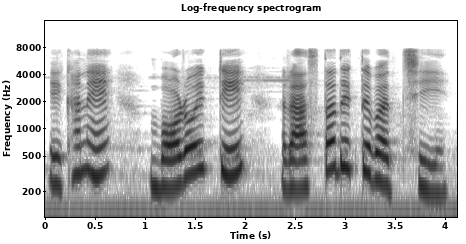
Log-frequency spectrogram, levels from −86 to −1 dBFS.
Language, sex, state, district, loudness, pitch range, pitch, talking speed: Bengali, female, West Bengal, Cooch Behar, -17 LUFS, 220-325 Hz, 250 Hz, 85 wpm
